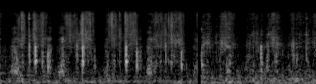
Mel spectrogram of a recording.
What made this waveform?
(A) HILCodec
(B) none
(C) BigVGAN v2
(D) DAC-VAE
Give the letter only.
C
